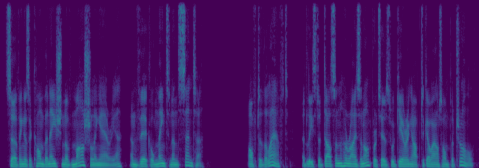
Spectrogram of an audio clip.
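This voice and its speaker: A man with a low voice narrates a thriller audiobook in a steady, measured way. The recording is dry and close, with no room sound. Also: no room sound. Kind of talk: scripted narration.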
